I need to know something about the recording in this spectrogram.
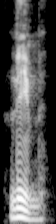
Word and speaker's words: limb: Limb. Limb. Be careful how to pronounce this word. We don't say the B sound.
